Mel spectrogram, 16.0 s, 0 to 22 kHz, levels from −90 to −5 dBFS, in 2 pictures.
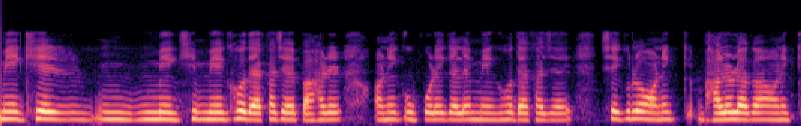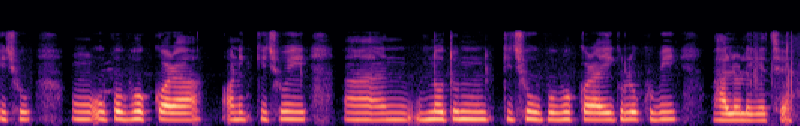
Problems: constant background noise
